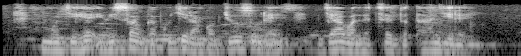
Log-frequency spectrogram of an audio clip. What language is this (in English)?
Kinyarwanda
